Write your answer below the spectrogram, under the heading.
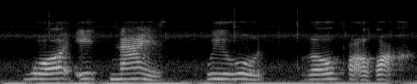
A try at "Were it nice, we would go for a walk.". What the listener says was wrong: Very good. Correct.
